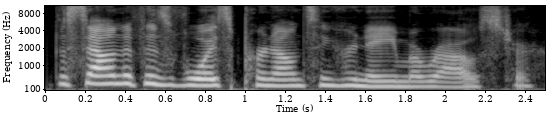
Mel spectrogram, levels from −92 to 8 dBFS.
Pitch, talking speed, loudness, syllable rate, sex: 240 Hz, 240 wpm, -17 LUFS, 6.3 syllables/s, female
